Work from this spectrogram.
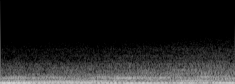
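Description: A 2022 Mitsubishi Mirage engine pulls at throttle on a snowy road, a steady low rumbling drone with a faint whir, heard from inside the car.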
